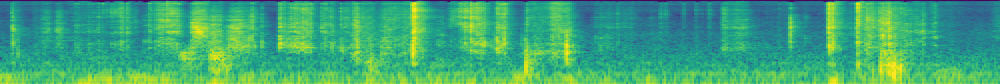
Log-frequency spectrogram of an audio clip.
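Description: Scissors snip through fabric and lace during a stitching project, a close series of sharp, irregular cuts with brief scraping rasps between them and no talking.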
